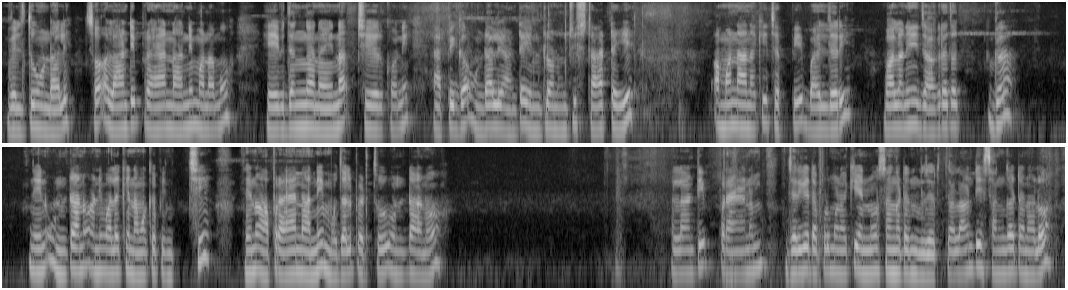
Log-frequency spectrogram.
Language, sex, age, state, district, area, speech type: Telugu, male, 18-30, Telangana, Hyderabad, urban, spontaneous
